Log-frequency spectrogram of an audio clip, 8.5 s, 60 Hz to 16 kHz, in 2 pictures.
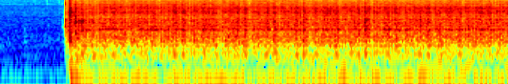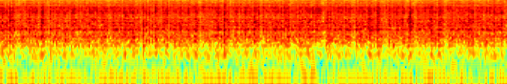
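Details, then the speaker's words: Old Japanese 49cc scooter with no spark; owner tested the stator and is bypassing everything but the stator and flywheel. Steady buzzy starter whir with even cranking pulses that never fires: crank, no start. "he thing will run I just cannot figure out why this thing is not throwing any spark out"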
